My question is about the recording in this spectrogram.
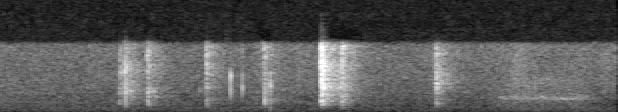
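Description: Faint computer keyboard key presses: about eight short, irregular clicks.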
